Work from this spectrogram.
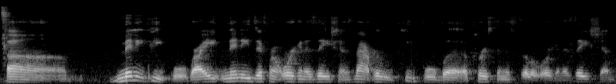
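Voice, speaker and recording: A woman's voice: rumbling low, mellow, low-quality recording. A woman speaking as a podcast guest about her husband's recovery, explaining in an earnest, reflective way with frequent "um" and "right?". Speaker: podcast guest, patient's wife. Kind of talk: casual podcast testimonial.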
